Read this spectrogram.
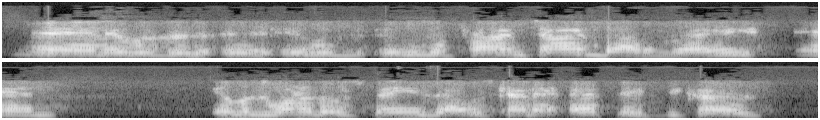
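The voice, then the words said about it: Hoarse, worn-out voice. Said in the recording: “Besides my voice is getting worse, all hoarse. Sounds weird.”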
